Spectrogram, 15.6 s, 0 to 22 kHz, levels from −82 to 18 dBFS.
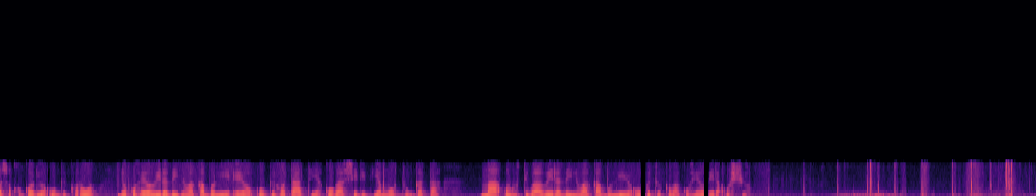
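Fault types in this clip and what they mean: Bluetooth CVSD headset codec: The whole clip sounds muffled and narrow, with nothing above 4 kHz, scratchy s sounds and a granular hiss under the speech. This fits a 64 kbps CVSD link, whose one-bit up-or-down steps cannot follow fast high-frequency detail.
Unconcealed Bluetooth headset packet loss: Abrupt holes cut into the speech at 0.72 s (about 22 ms), 6.19 s (about 8 ms), 9.61 s and 10.56 s (75 ms each), with hard edges. Lost headset voice packets were replaced by silence or an idle pattern rather than concealed.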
